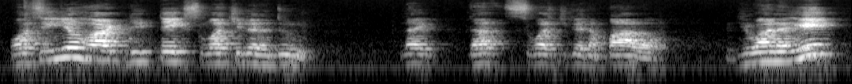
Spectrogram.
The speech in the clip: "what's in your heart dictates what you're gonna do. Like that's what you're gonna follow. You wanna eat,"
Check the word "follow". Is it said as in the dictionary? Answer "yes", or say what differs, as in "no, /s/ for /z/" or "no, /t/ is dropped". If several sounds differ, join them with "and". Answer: no, /p/ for /f/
